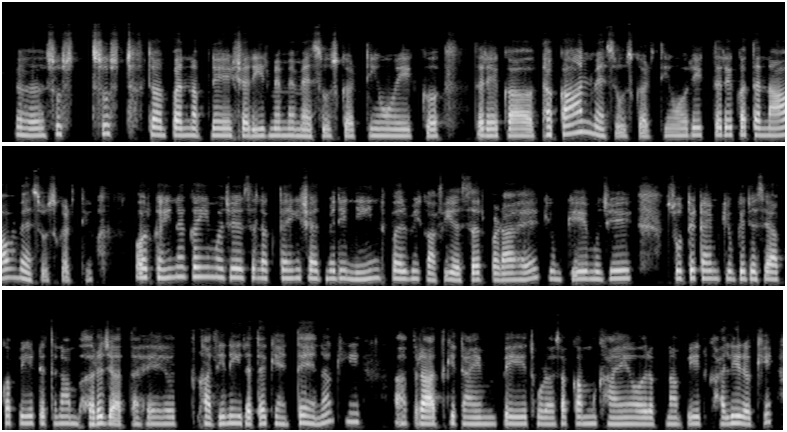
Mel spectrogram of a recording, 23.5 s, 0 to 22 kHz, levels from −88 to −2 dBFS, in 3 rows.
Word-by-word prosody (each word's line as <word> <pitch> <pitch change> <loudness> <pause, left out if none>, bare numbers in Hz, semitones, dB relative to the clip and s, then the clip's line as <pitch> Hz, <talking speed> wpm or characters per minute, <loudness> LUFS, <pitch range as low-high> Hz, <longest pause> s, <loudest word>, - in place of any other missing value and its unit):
अ, - - +2 0.3
सुस्त 240 +3 0 0.2
सुस्तपन 210 -4 +3
अपने 200 0 0
शरीर 190 0 +1
में 200 - +1
मैं 195 0 -1
महसूस 150 - +1
करती 195 - -3
हूँ। 190 -1 -1
एक 185 0 -4 0.5
तरह 190 0 +3
का 95 0 +5 0.3
थकान 260 +6 +4
महसूस 190 - -1
करती 90 +2 -4
हूँ 100 0 -3
और 100 - -2
एक 210 0 0
तरह 215 0 +2
का - - +4
तनाव 210 +3 +3
महसूस 195 -4 -1
करती - - -8
हूँ - - -15 0.5
और 255 - +4
कहीं 250 -1 +1
न 275 +1 -2
कहीं 275 0 +2
मुझे 255 -1 0
ऐसा 250 0 -2
लगता 235 0 -2
है 230 - 0
कि 240 - -4
शायद 230 -2 +2
मेरी 225 +1 -1
नींद 215 +4 -3
पर 220 -2 +3
भी 220 - -4
काफ़ी 190 +1 -1
असर 190 +2 +1
पड़ा 185 0 +2
है 205 +5 -1
क्योंकि 215 0 -2
मुझे 220 +2 0 0.4
सोते 225 +1 +1
टाइम 225 -1 0
क्योंकि 215 0 -1
जैसे 210 -2 +1
आपका 205 0 +2
पेट 205 0 0
इतना 200 0 -2
भर 190 0 +3
जाता 195 -1 +1
है, 190 0 -3 0.3
खाली 195 -1 +1
नहीं 205 0 +1
रहता 185 +1 +2
है, - - +2
कहते 195 +2 -1
हैं 195 -2 -1
ना 225 +5 -2
कि 245 -2 -6 0.4
आप 195 - -4
रात 190 -1 +8
के - - 0
टाइम 185 -1 -2
पे 190 0 +1
थोड़ा-सा 180 -1 -1
कम 195 0 +1
खाएँ 185 0 -2
और 180 0 +2
अपना 185 +1 -3
पेट 195 -1 -1
खाली 200 +3 +3
रखें। 205 +6 -5
200 Hz, 195 wpm, -23 LUFS, 190-220 Hz, 0.5 s, रात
